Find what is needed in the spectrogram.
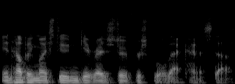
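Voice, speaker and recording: The voice belongs to a man with a very deep, low pitch. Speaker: high school principal. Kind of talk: informal video message to parents. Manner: fast; halting, many fillers.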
